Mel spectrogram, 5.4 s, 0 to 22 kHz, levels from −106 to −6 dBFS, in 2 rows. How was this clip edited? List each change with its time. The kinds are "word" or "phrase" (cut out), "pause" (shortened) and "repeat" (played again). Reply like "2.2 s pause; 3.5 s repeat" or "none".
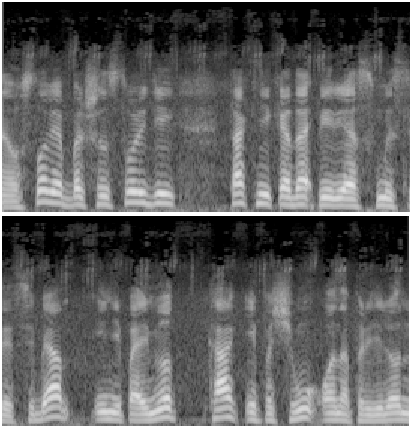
2.1 s phrase; 4.0 s pause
